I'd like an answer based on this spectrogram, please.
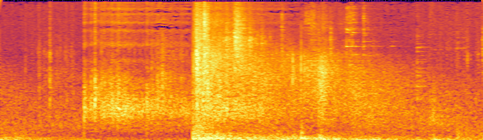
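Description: Battlefield sound effect of artillery and gunfire: a constant low rumble with scattered sharp shots, then a heavy artillery blast about two and a half seconds in whose rumble slowly dies away.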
